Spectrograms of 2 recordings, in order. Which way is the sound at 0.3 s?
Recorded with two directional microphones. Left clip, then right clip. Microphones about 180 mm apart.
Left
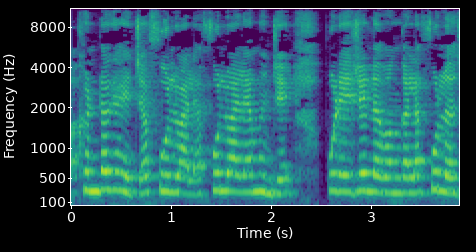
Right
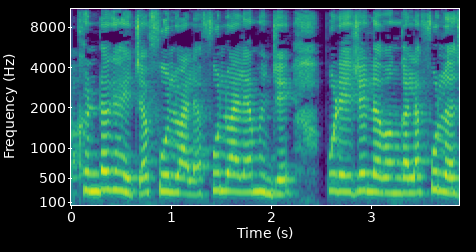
30° right (ahead or behind).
